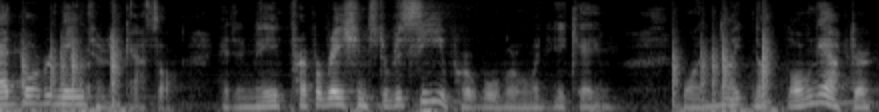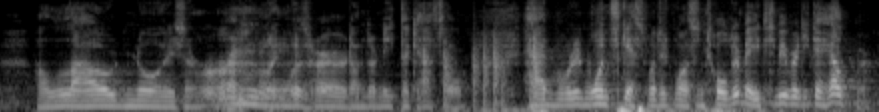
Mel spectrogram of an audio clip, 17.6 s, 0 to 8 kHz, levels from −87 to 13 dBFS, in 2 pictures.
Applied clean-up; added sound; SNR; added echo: none; Knock; 14 dB; reverberation time 0.5 s.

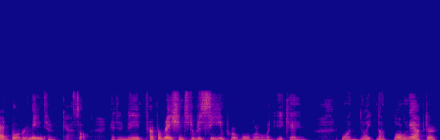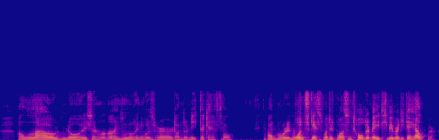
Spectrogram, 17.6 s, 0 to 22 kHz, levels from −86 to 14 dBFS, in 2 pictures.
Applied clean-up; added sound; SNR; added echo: neural mask model DeepFilterNet 3.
